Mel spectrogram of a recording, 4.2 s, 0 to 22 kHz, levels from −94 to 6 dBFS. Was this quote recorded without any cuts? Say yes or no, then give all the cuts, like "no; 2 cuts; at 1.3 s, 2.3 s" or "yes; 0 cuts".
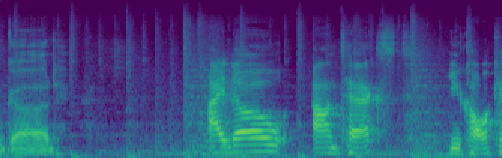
yes; 0 cuts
